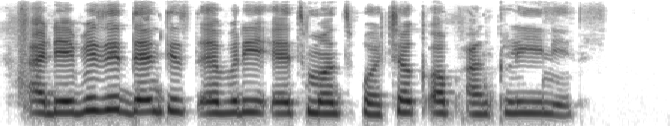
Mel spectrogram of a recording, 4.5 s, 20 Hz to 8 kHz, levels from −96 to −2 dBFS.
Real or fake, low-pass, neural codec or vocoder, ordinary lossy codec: real; none; none; none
